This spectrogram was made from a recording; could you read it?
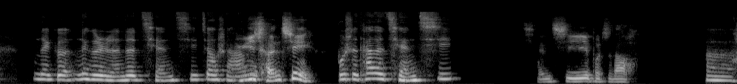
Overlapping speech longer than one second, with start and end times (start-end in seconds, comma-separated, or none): none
